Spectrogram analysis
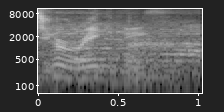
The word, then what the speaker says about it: Tourigny: JJ Turiki is how you pronounce his last name.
